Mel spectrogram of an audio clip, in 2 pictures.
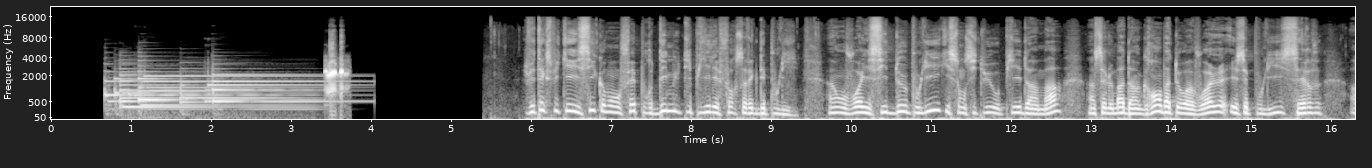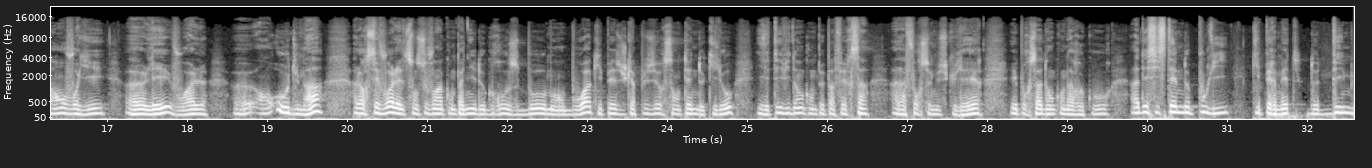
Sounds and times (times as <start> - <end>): Music: 0.7 - 4.0
Speech: 5.9 - 32.5.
